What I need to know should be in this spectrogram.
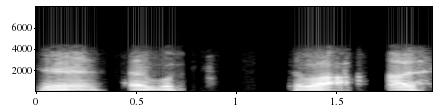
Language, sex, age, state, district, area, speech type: Bengali, male, 18-30, West Bengal, Nadia, rural, conversation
